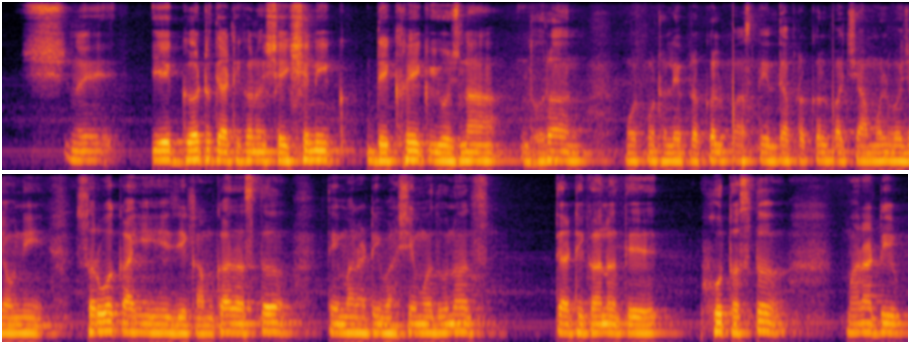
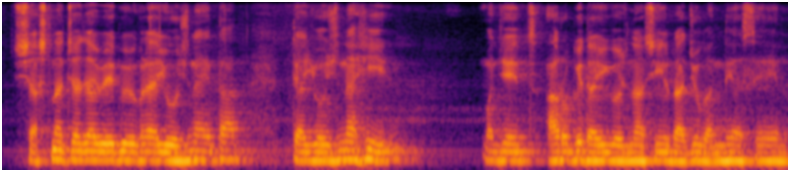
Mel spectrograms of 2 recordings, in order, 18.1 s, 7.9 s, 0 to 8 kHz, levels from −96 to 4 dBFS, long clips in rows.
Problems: constant background noise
